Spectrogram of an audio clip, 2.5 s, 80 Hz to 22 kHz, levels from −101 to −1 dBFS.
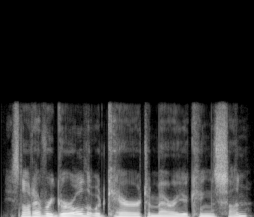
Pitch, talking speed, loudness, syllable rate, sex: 155 Hz, 280 wpm, -15 LUFS, 6.3 syllables/s, male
